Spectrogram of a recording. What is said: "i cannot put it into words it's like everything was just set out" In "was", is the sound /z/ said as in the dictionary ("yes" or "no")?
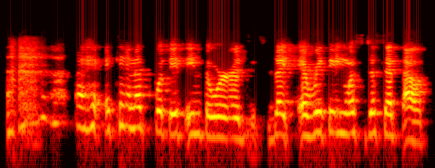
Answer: no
